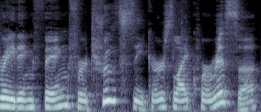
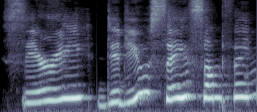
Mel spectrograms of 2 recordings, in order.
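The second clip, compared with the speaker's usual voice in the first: much higher, rattled voice; startled question; 12 semitones higher, 5 dB louder than usual. A narrator's reading. Clarissa startled, asking Siri if it spoke, high and rattled. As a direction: ask your phone nervously. Startled, asks her phone.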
